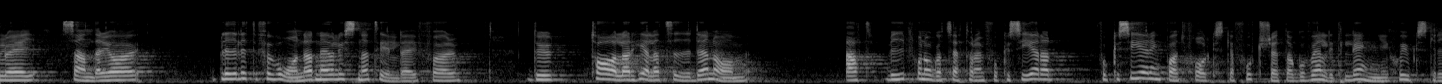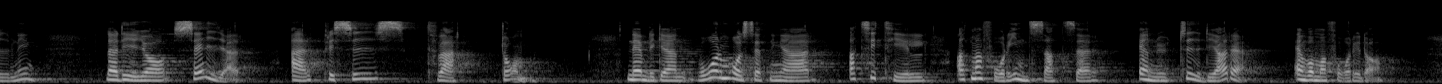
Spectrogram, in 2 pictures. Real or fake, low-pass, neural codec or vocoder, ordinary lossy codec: real; none; none; none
